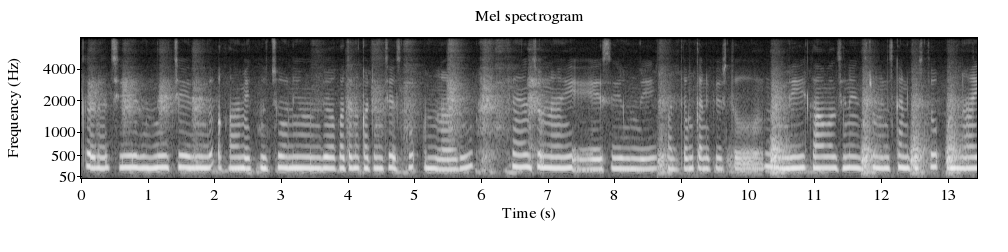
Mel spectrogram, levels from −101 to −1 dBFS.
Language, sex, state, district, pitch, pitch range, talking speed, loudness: Telugu, female, Andhra Pradesh, Anantapur, 235 Hz, 230-245 Hz, 90 wpm, -15 LUFS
